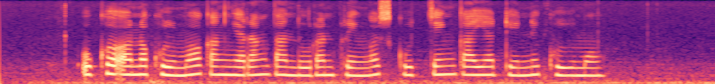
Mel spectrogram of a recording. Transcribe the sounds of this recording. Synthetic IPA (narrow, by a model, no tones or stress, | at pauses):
ʔuɡ̥ɔ̤ʔɔnɔɡ̥ṳlmɔkaŋɲəɾaŋt̪and̪uɾanb̥ɾe̤ŋɔskut͡ʃɪŋkajaɖ̥e̤neɡ̥ṳlmɔ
